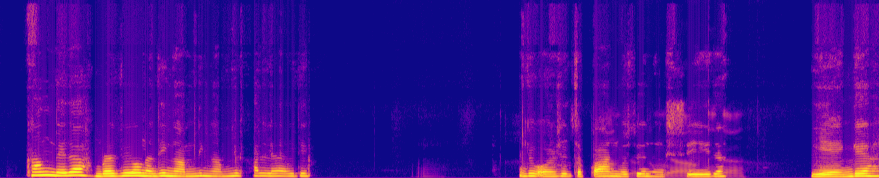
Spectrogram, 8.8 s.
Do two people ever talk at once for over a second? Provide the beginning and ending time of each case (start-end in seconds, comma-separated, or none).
5.7-7.2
